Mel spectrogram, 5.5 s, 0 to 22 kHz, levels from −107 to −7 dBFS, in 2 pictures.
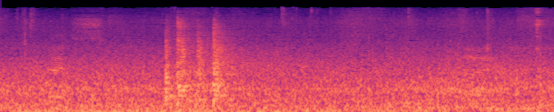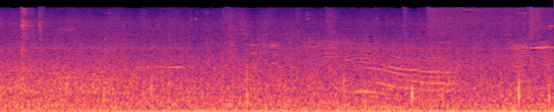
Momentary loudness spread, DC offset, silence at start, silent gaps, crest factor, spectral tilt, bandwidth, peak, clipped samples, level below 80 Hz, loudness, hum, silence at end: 6 LU; under 0.1%; 0 s; none; 20 dB; -5 dB/octave; 17 kHz; -8 dBFS; under 0.1%; -34 dBFS; -29 LUFS; none; 0 s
